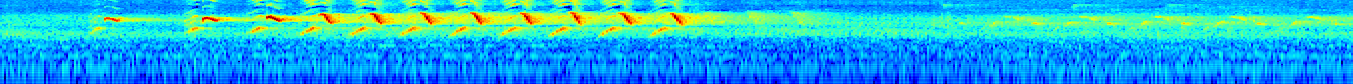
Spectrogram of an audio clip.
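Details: At a bird feeder, a cardinal opens with a clear whistle, then a quick run of about ten sweeping down-slurred notes, four per second, followed by a fainter echoing series.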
